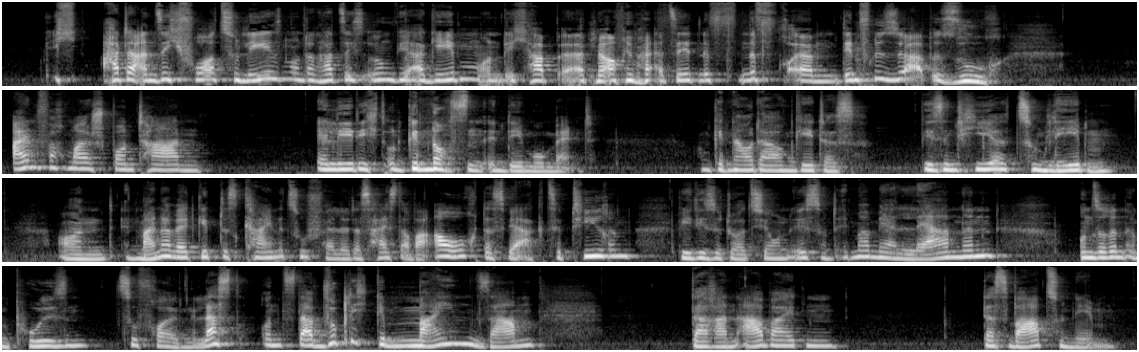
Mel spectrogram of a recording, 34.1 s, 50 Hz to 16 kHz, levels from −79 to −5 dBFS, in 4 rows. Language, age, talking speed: German, 50-69, 140 wpm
